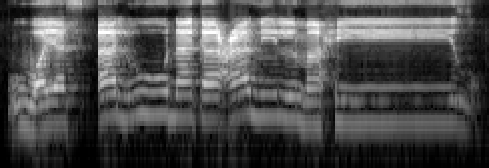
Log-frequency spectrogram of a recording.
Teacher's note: وَيَسْأَلُونَكَ عَنِ الْمَحِيضِ، یہاں یا مدہ ہے۔ یا مدہ کو بھی ایک الف کے برابر کھینچ کے پڑھیں گے · واو مدہ کہتے ہیں کہ واو ساکن سے پہلے حرف کے اوپر پیش ہو تو اس کو واو مدہ کہتے ہیں۔ واو مدہ کو ایک الف کے برابر کھینچ کر کے پڑھتے ہیں، یعنی جتنا کھڑا زبر کھینچ کے پڑھا جاتا ہے اتنا ہی لام واو پیش لو یعنی واو مدہ کو ہم کھینچ کے پڑھیں گے۔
